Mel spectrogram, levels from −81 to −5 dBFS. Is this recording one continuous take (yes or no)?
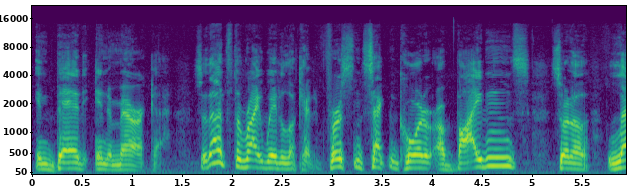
no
